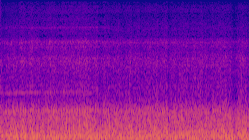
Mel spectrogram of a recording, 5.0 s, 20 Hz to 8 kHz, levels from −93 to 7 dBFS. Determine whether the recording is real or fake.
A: real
